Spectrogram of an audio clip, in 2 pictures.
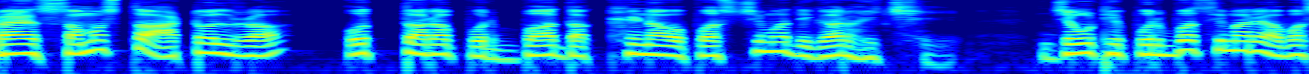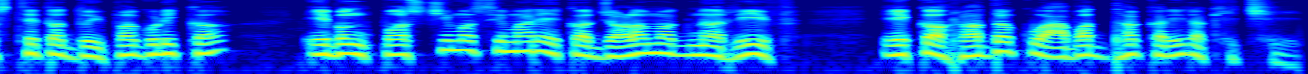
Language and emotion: Odia, neutral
